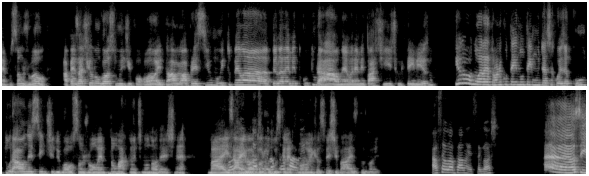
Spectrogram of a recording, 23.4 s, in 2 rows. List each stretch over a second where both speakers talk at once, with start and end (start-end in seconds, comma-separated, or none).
16.2-17.9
